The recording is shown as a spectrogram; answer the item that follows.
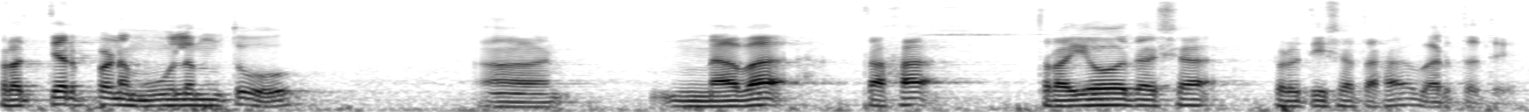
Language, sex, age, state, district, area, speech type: Sanskrit, male, 18-30, Karnataka, Bangalore Urban, urban, spontaneous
